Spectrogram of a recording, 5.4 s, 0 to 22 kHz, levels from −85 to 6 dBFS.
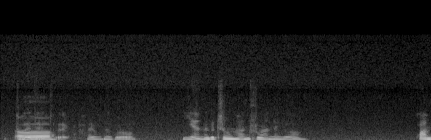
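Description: Listening to this short speech recording, nothing stood out as a technical problem.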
